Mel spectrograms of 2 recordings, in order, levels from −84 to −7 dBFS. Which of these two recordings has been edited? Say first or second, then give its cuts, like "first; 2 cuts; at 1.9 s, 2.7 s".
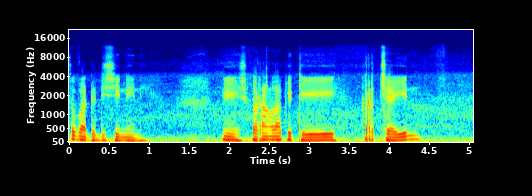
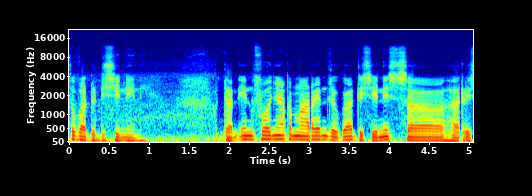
second; 1 cut; at 1.9 s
